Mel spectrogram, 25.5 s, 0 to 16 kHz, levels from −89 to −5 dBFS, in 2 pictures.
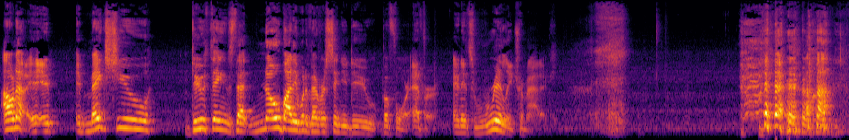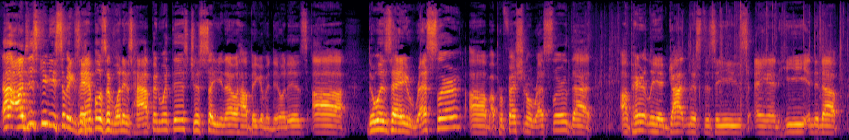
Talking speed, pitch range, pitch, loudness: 160 wpm, 140-200 Hz, 165 Hz, -20 LUFS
